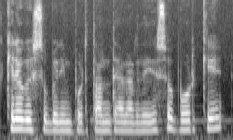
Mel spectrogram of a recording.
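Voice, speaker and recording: A woman in her twenties from Spain, an illustrator and musician, talking thoughtfully in an interview with many pauses and fillers. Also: low voice, fairly even intonation, mellow. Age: 20s. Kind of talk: reflective interview monologue.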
